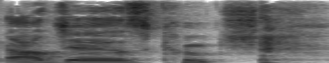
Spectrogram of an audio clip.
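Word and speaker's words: Aljaž Kunc: Or no, it's K-U-N-C. I want to pronounce that correctly for everyone. K-U-N-C. Aljaz, Aljaz Cooch.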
